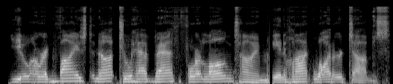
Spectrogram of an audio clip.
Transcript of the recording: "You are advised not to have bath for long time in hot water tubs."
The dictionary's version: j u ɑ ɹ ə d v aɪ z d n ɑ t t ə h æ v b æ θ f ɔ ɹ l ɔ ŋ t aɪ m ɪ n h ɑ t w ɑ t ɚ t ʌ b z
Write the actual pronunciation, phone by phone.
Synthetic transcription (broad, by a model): j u ɑ ɹ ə d v aɪ z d n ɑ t t ə h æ v b æ θ f ɔ ɹ l ɔ ŋ t aɪ m ɪ n h ɑ t w ɑ t ɚ t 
